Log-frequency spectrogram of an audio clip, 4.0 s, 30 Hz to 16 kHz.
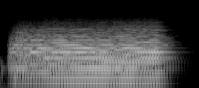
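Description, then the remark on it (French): A deep, buzzy synthesized tone holds steady for about three seconds, the notes C0, C1 and C2 stacked an octave apart into one thick, rich sound, then fades out smoothly. No voices. “Et avec la note C0, Et enfin le résultat avec l'ensemble des trois notes C0, C1 et C2.”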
